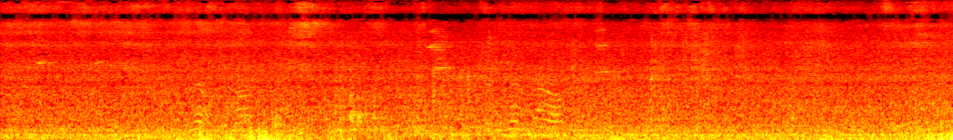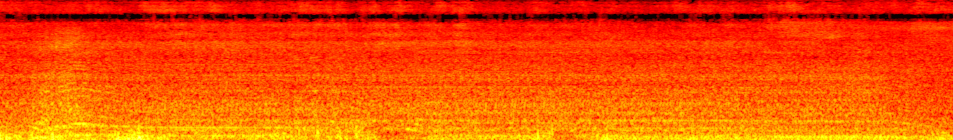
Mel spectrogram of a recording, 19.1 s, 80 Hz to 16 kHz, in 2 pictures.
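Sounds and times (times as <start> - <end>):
heavy construction machinery rumbling: 0.0 - 19.0
metal squeal: 5.9 - 6.3.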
